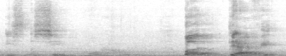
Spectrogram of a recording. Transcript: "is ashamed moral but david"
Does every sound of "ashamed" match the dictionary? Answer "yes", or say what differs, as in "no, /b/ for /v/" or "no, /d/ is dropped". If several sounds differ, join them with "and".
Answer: no, /s/ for /ʃ/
